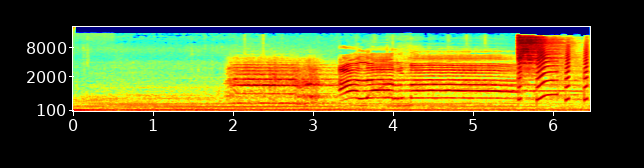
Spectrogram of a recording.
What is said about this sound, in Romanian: Nu că nu ar fi automată, nu că n-ar schimba foarte bine vitezele, dar aduce un zgomot de motor un pic nefiresc atunci când accelerezi un pic mai mult pentru o depășire, de exemplu.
